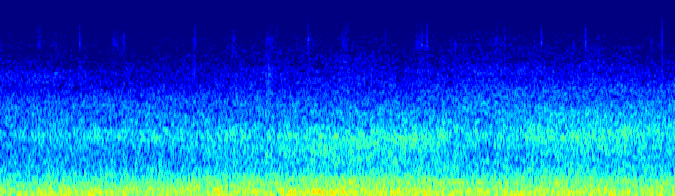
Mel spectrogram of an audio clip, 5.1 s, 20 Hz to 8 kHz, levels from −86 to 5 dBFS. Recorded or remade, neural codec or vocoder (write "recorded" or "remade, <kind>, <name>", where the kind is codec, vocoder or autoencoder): recorded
